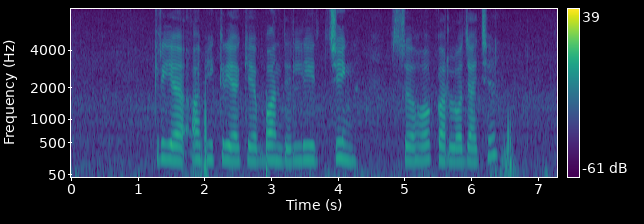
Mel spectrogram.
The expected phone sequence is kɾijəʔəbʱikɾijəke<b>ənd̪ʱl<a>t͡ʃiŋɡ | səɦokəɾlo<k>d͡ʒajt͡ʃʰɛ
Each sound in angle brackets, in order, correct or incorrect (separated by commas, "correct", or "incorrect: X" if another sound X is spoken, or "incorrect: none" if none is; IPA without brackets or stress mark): correct, incorrect: i, incorrect: none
